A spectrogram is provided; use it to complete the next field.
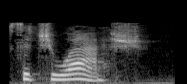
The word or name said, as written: situash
